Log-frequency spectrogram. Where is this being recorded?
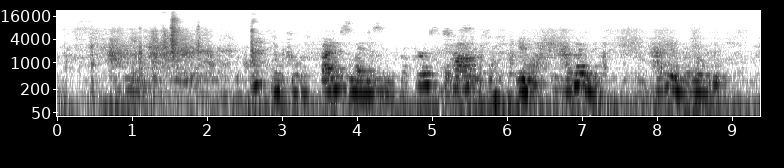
in a crowded indoor space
